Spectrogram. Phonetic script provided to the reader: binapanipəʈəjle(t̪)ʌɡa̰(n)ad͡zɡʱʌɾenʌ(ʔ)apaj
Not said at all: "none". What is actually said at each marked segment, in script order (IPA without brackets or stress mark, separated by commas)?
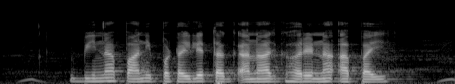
t̪, n, ʔ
